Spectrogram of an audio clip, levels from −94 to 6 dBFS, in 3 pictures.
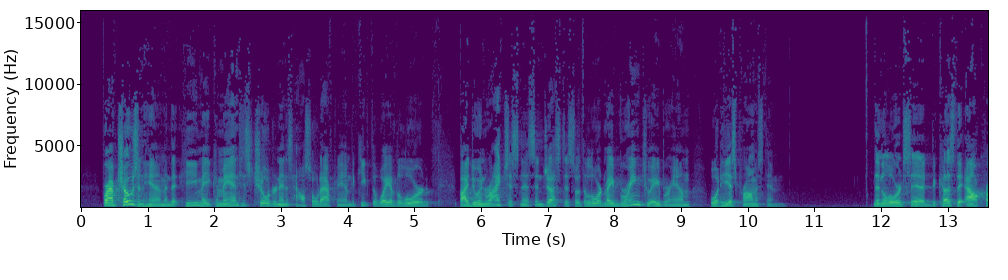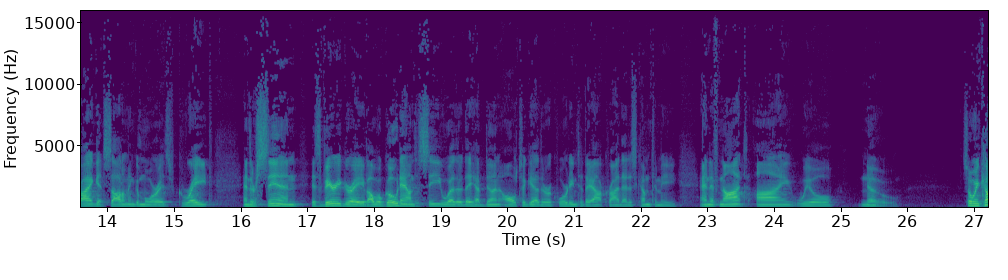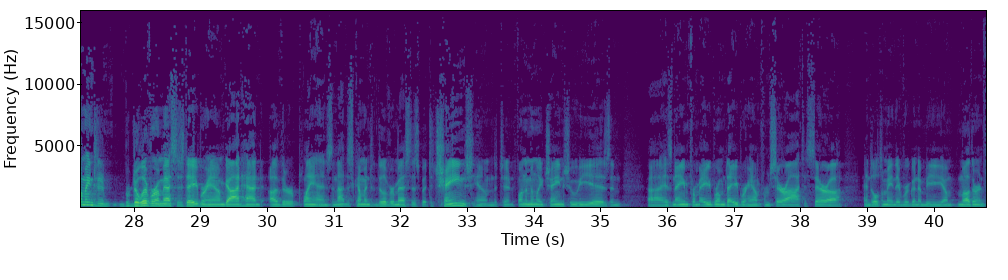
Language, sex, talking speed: English, male, 210 wpm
